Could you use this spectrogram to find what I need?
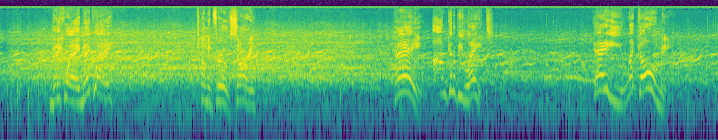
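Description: A young man shouts loudly nearby.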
